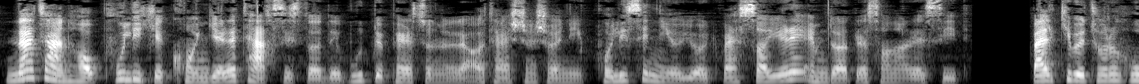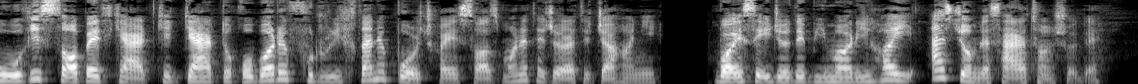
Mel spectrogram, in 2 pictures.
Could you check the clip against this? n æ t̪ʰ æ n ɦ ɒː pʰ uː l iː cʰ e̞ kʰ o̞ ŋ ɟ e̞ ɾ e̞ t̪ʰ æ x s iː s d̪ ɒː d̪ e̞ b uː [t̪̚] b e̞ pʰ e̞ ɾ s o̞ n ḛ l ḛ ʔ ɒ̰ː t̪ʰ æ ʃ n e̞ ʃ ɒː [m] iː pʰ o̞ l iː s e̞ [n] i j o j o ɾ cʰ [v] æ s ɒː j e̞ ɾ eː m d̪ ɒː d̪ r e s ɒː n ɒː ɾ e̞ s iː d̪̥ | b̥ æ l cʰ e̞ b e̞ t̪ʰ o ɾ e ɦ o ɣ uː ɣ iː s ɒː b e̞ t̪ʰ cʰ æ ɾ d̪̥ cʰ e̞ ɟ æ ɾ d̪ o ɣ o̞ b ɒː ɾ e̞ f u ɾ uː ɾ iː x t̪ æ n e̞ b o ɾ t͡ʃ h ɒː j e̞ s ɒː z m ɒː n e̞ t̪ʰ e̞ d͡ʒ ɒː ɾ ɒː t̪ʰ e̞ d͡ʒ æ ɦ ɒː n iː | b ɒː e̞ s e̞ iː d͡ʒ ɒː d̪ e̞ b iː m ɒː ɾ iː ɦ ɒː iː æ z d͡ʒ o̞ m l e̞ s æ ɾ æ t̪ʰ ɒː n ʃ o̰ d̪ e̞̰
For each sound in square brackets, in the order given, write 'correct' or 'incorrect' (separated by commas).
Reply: incorrect, incorrect, correct, correct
